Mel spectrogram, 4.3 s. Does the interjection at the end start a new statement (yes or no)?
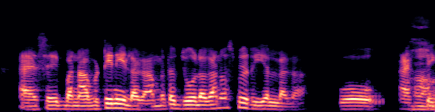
yes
